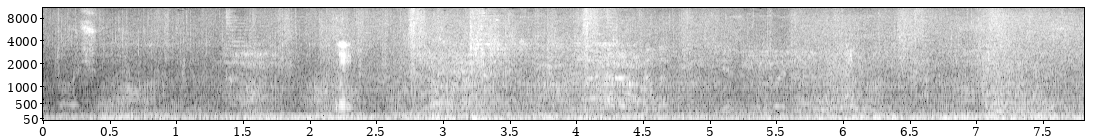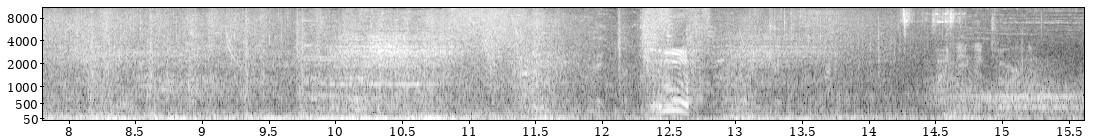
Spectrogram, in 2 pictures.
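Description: Spell blasts and weapon clashes ring out in a loud battle.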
